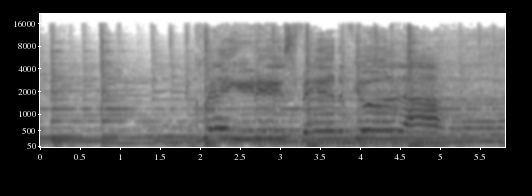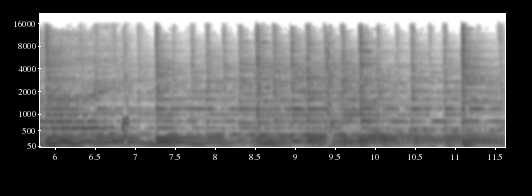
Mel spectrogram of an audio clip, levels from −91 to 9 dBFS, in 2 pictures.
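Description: Repeated frames appear twice in this audio, at 6.83 to 6.96 s and at 9.39 to 9.47 s. A 130.6 ms block and then a 26.1 ms block play one extra time, heard as stutters. Compressed frames were duplicated in writing or transmission, lengthening the audio by those amounts.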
